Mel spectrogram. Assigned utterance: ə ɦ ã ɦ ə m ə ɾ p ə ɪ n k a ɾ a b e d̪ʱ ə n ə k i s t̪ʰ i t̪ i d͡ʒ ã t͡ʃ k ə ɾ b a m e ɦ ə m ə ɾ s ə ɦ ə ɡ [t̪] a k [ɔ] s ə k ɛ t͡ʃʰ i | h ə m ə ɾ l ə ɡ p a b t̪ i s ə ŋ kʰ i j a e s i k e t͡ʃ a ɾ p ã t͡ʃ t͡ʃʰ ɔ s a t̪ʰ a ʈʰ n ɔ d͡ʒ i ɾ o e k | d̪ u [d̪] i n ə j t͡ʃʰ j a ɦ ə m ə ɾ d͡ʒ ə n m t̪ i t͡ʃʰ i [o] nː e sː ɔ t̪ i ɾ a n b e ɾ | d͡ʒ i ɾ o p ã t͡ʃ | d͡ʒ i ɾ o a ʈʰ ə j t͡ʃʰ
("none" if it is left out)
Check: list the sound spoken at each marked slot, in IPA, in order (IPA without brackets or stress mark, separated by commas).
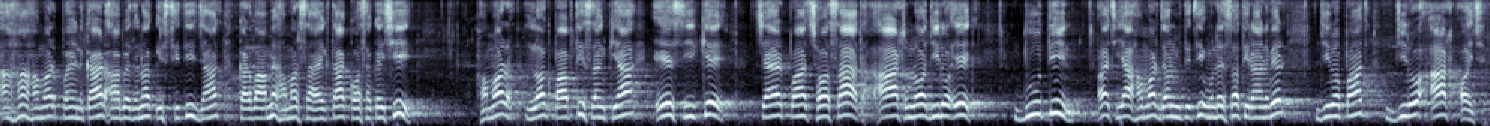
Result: t̪, ɔ, t̪, u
